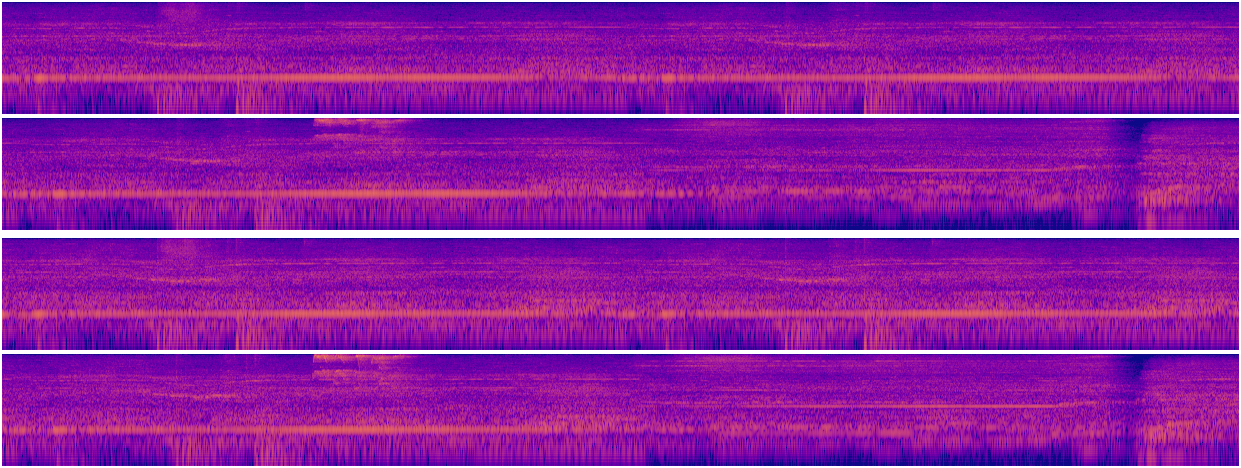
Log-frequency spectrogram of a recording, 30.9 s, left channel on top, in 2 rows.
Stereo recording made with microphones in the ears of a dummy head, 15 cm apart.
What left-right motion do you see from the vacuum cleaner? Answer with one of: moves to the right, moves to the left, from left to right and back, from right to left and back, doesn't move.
moves to the left.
